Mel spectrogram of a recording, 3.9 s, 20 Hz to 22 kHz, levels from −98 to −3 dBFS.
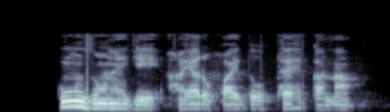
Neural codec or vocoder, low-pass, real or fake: codec, 16 kHz in and 24 kHz out, 2.2 kbps, FireRedTTS-2 codec; 7.2 kHz; fake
